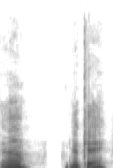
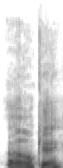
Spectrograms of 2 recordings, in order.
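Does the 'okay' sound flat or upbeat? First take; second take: flat; upbeat. First: The okay sounds flat and unimpressed. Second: The okay sounds lifted and pleasantly surprised. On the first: The ending was merely acceptable. "I would have been like" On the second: The ending was a pleasant surprise. "it was like a up okay"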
